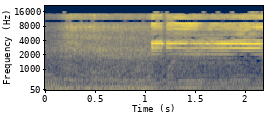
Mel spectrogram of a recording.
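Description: Road traffic rumbling, then about a second in a vehicle horn sounds one steady, high-pitched blast lasting about a second and a half.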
